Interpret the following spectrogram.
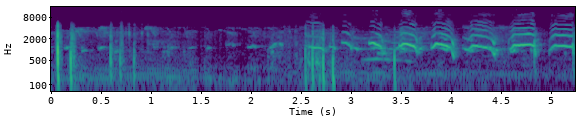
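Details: A thirsty puppy searching for its mother whimpers. After some knocks and scuffling, a steady run of loud, high, arched whines follows, about three per second, each rising then falling.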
